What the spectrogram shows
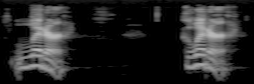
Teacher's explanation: Americans tend to substitute a D sound for the T sound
